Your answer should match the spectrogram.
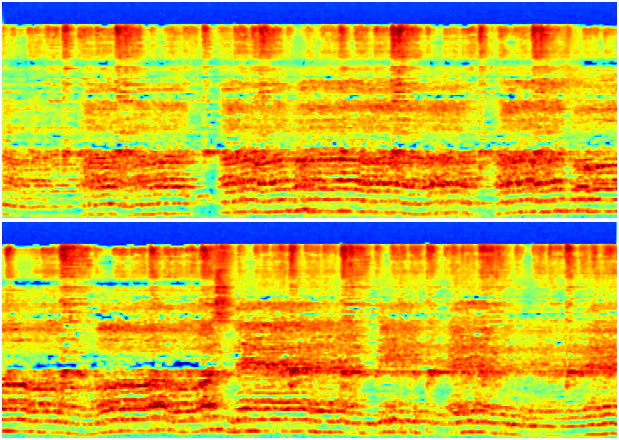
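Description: Coptic Orthodox liturgical chant at Vespers, sung by men's voices in long, held notes that waver and glide slowly in pitch, with brief breaths between phrases.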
